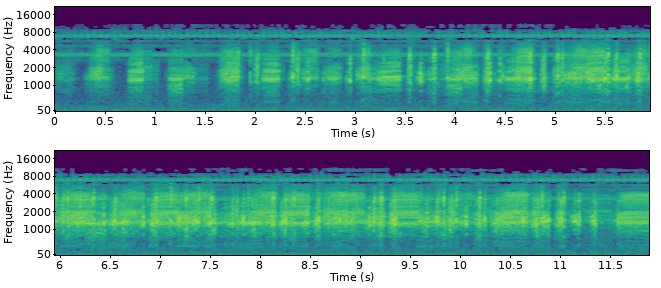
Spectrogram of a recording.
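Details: Croaking frogs in a waterside wetland, starting as distinct raspy pulses and merging into a loud, continuous overlapping chorus, accompanied by a steady high hum.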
